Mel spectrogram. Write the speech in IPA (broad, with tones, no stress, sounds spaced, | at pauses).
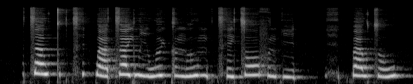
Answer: t͡s aː˥ w t̪ ʊ˧ k̚ t͡sʰ ɪ˥ k̚ w aː˨ t͡s aː˥ j w iː˨˩ w ɵ˥ ɥ k ɐ˧ ŋ l uː˥ n̪ ɪ˨ k̚ t͡sʰ e˨˧ j t͡s ɔː˥ f ɵ˧ n k iː˨ t̚ | h ɪ˨˥ k̚ p aː˧ w t͡s o˨˥ w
